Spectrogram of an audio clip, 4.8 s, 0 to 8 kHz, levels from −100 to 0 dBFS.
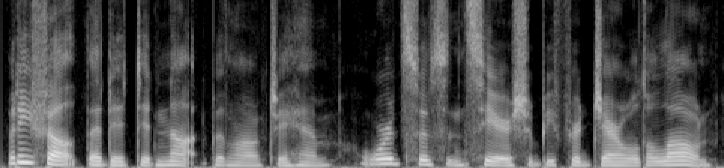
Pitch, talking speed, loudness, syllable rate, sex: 180 Hz, 225 wpm, -22 LUFS, 5.4 syllables/s, female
